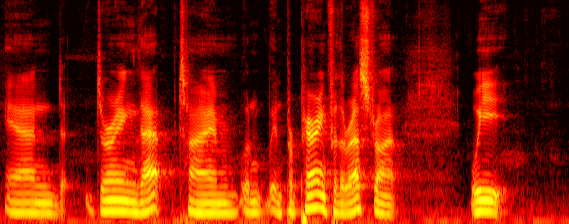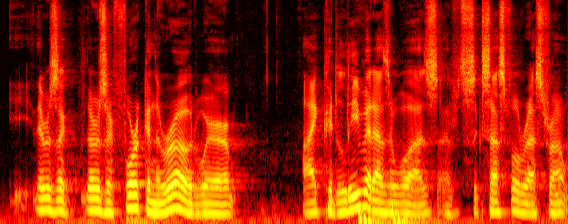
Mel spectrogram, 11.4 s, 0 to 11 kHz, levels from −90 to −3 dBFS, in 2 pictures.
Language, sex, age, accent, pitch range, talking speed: English, male, 50-69, American, 105-125 Hz, 170 wpm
